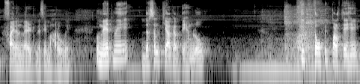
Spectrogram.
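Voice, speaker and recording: A man with a medium-pitched voice speaks as an exam coach. He explains things informally and directly to students, often pausing on short check-in words as he goes. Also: a little mellow, slight background noise. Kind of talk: informal instructional talk to students.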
